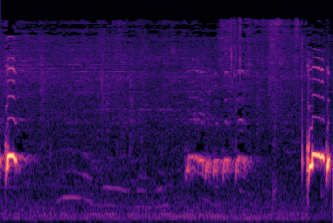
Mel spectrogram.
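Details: Singing local zebra dove, played to get other doves singing back. Short rolling coo phrases open and close the recording, with a quieter cooing series and faint gliding notes in between.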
